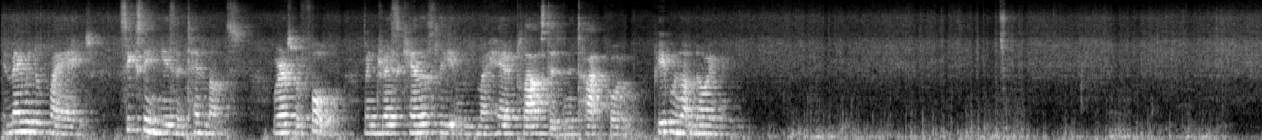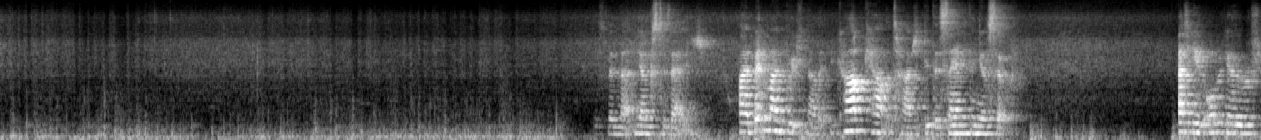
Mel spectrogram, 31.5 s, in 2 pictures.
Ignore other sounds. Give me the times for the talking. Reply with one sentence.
You can hear the talking from 0.0 to 9.2 s, from 23.2 to 28.4 s and from 30.5 to 31.5 s.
